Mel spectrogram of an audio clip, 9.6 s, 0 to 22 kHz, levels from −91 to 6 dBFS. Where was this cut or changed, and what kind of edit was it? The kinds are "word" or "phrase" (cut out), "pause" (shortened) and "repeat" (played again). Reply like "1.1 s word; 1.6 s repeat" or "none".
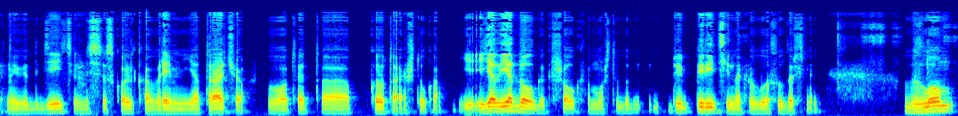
2.5 s pause; 4.5 s pause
